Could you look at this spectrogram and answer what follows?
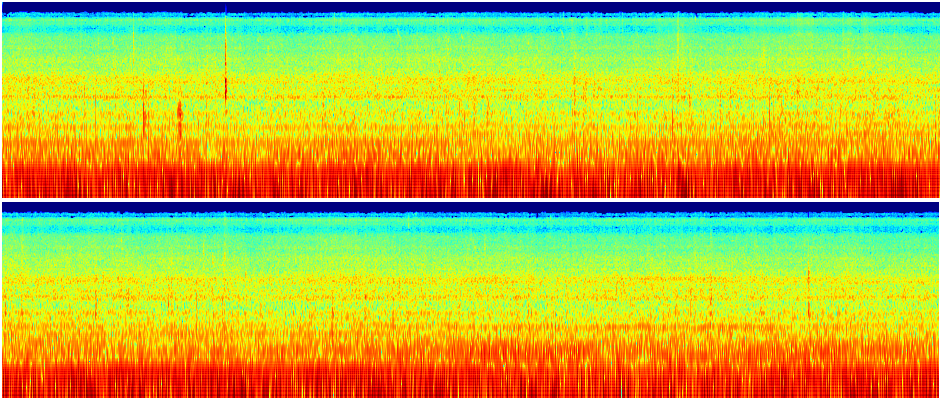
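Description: Toyota Hilux driving: a steady engine running with a low rumble and no change in pace.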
